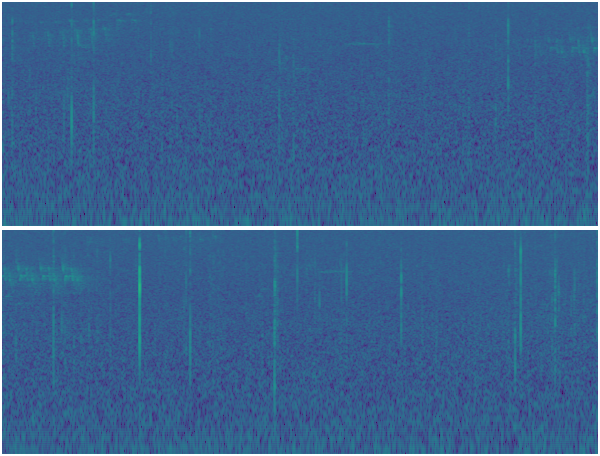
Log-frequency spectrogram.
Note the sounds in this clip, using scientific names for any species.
Setophaga fusca, Setophaga virens, Seiurus aurocapilla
